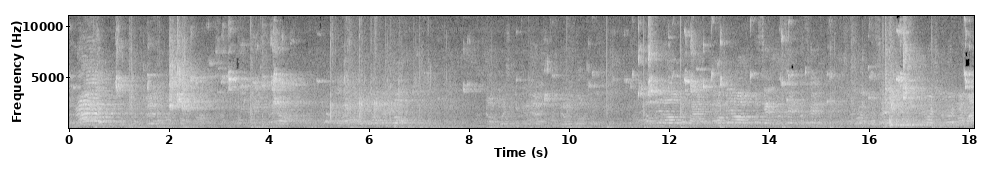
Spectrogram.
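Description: A basketball being dribbled on a hardwood gym floor, short bounces at an uneven pace, echoing in a large gym, under indistinct voices of players and onlookers. A louder burst of sound comes near the end.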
